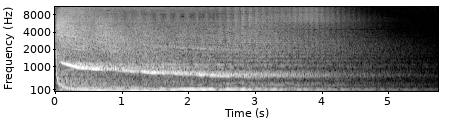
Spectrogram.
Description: Fail; lost snowmen; android ios macos mobile switch windows xbox one

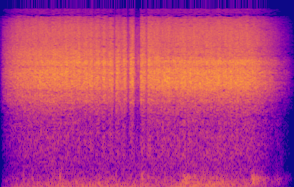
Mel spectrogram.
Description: Rattle Snake; children of morta

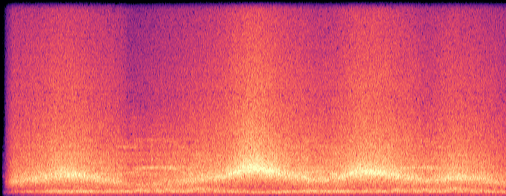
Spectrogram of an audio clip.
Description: wind; BGM kankyo wind

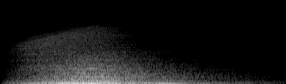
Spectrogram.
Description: enviro wind

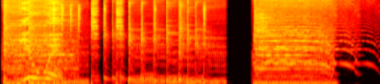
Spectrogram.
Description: Impact! (Win)

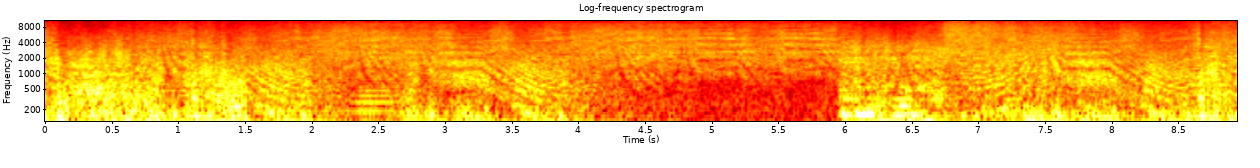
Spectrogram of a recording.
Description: Force lightning Loop; criminality

